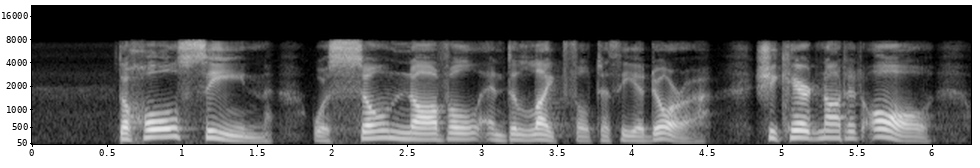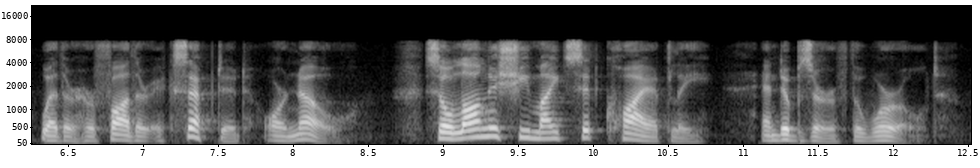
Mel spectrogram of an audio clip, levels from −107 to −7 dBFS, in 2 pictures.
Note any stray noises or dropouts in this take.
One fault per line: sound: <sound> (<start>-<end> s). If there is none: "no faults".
no faults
